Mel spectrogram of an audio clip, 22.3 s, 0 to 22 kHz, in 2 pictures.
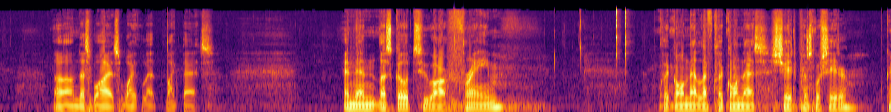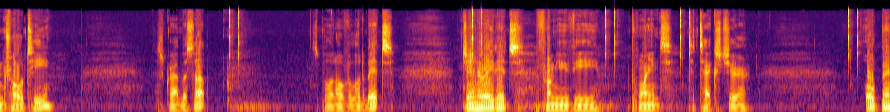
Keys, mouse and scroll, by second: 0.6-5.7 middle drag, 5.7 click, 6.5-7.0 scroll up 4, 7.8 click, 11.8 ctrl+t, 13.1 g, 15.0-17.1 middle drag, 17.1 click, 18.7-20.7 drag, 20.7-21.8 middle drag, 21.8 click.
